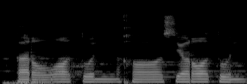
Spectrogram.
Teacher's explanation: تاء تنوين بالضم مظهر قبل الخاء المفتوحة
